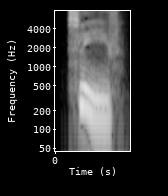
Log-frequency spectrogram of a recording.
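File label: "sleeve", British English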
